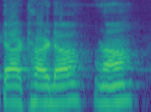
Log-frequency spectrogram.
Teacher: ट वर्ग के ट, ठ, ड, ण ये मूर्धा का स्पर्श करते हैं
